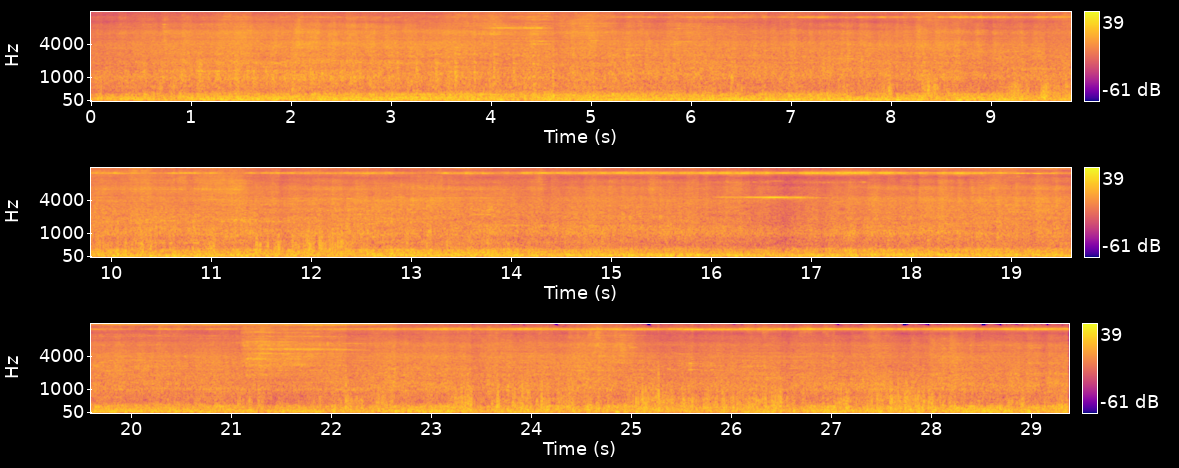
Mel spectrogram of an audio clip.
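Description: Freight cars of a manifest train rolling steadily past, with a heavy rumble of steel wheels on rail and scattered clicks over rail joints. A thin, high wheel squeal runs over it, with a couple of brief sharper squeals partway through.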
